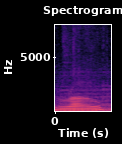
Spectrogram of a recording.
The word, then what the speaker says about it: row: saying row, like getting a row, like getting an argument. Mm-hmm. Then purposefully, you can also pronounce it row, like to row a boat.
